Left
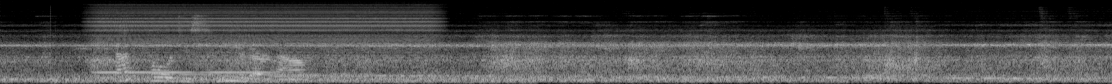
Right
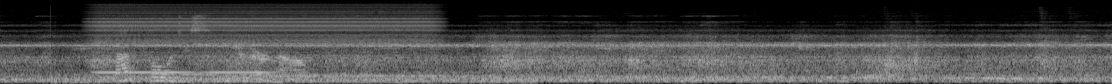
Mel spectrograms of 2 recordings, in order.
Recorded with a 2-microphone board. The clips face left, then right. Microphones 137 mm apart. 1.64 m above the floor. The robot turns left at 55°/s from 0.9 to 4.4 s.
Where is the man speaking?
150° right, 1.0 m; by 3.2 s 95° left, 1.0 m.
